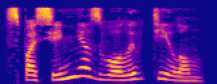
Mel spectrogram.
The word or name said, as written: спасіння зволив тілом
